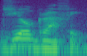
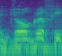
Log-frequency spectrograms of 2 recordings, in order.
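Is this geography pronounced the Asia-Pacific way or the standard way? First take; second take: standard; Asia-Pacific. First: It is pronounced the standard way. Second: It is pronounced the Asia-Pacific regional way. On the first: The speaker calls it right. "it's actually called as geography" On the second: The speaker calls it wrong. "normally in the Pacific region, the Asia Pacific region, they say geography class"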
